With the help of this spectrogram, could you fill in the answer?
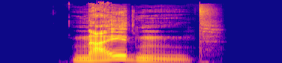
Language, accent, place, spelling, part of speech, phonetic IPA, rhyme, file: German, Germany, Berlin, neidend, verb, [ˈnaɪ̯dn̩t], -aɪ̯dn̩t, De-neidend.ogg
- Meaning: present participle of neiden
